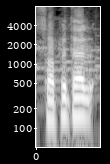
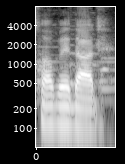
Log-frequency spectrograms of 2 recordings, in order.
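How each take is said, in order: First: The middle consonant is an 'f' sound. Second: The middle consonant is a 'b' sound. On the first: The speaker calls it right. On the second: The speaker calls it wrong.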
